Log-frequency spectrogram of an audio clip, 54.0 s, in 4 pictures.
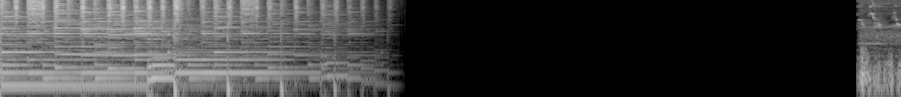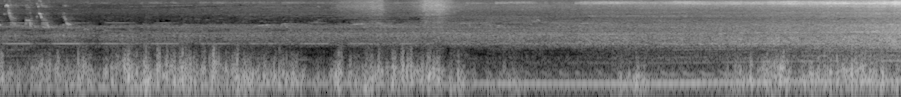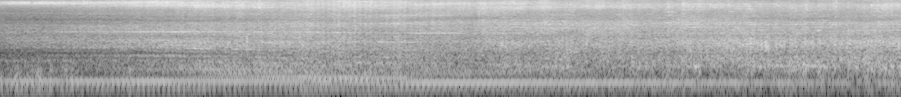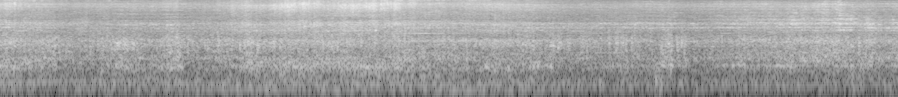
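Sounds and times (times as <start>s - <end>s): locomotive engine drone: 17.9s - 54.0s
wheel squeal: 21.0s - 38.9s.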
